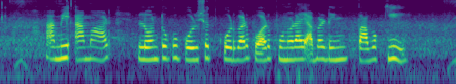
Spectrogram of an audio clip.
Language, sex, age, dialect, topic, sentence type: Bengali, female, 18-24, Northern/Varendri, banking, question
